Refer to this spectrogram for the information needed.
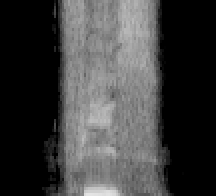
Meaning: genitive singular of Vieh
- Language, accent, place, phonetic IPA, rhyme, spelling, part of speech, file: German, Germany, Berlin, [fiːs], -iːs, Viehs, noun, De-Viehs.ogg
